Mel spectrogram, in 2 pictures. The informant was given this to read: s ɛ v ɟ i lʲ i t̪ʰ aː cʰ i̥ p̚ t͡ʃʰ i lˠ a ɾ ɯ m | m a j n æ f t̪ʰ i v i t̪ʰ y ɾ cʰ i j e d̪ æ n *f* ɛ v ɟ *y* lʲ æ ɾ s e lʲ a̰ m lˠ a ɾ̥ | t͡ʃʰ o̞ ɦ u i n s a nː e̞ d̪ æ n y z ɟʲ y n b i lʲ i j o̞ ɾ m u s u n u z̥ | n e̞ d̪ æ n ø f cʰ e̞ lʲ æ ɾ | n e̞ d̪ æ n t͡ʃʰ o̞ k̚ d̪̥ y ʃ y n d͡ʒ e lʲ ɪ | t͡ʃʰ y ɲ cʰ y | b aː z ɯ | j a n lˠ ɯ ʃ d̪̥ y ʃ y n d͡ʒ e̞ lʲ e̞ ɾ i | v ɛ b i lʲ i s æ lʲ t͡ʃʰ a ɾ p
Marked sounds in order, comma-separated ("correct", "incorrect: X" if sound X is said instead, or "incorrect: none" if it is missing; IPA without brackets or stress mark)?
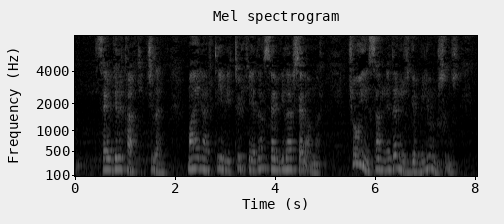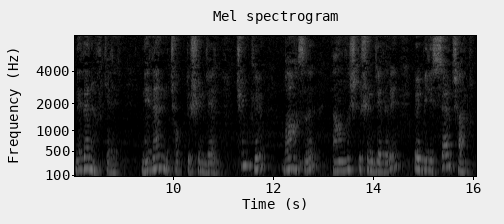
incorrect: s, incorrect: i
